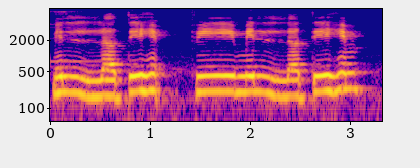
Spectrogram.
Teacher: فی ملتہم میم ساکن میں غنہ نہیں ہوگا.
